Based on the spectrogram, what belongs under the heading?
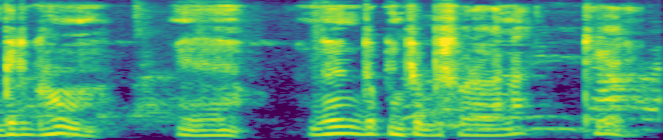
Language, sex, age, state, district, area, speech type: Bengali, male, 60+, West Bengal, Darjeeling, rural, spontaneous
